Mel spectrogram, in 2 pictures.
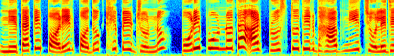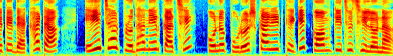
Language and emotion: Bengali, happy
